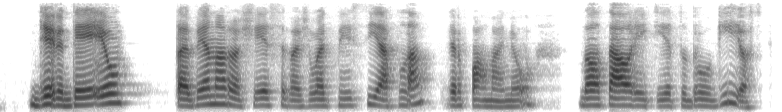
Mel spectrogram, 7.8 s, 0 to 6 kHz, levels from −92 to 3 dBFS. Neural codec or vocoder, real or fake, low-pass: codec, 16 kHz, 0.5 kbps, FunCodec, trained on LibriTTS, 25 frames a second; fake; 5.4 kHz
